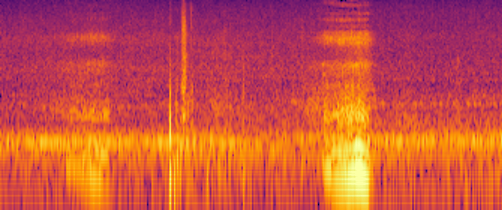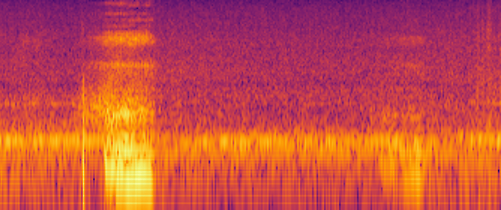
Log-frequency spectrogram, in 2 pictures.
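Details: Woman caught snoring in her sleep by her boyfriend: two loud rattling snores about four seconds apart with softer breaths between, over room hum; snoring.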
